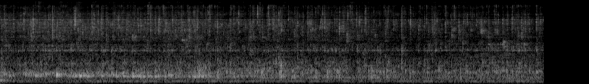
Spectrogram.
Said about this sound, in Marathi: आता आपण भगुण्यामध्ये पाणी टाकून घेऊ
